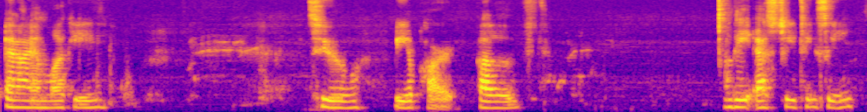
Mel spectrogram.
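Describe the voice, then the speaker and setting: A woman's voice: on the low side, gravelly, darkish tone, husky. A young woman fan speaking a hesitant, emotional message with many fillers, then reading her own poem aloud.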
